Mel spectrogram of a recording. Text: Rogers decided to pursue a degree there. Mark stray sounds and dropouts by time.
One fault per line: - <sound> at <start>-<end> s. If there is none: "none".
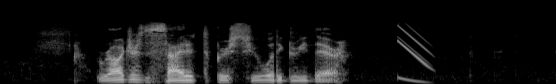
- chirp at 4.0-4.4 s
